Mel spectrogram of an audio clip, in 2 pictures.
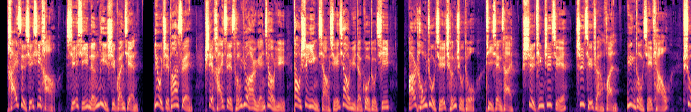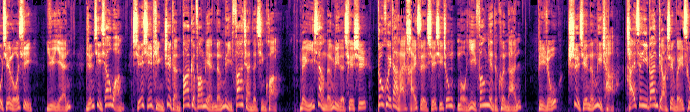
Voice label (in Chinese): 男 广播 儿童学习能力训练工具, 国语男声配音 磁性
